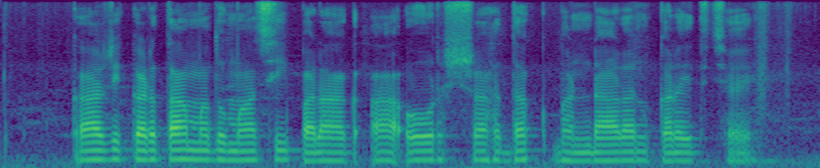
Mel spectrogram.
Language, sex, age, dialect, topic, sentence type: Maithili, male, 18-24, Bajjika, agriculture, statement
